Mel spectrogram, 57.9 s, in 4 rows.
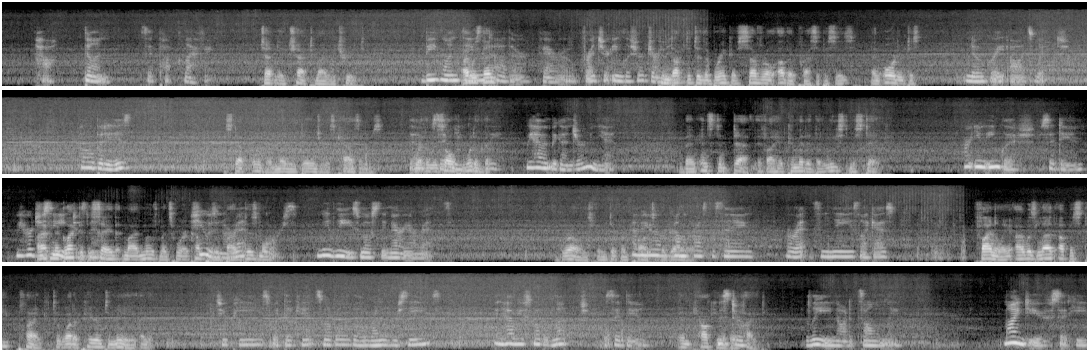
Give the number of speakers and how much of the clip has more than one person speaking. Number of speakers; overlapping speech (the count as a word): two, about 12%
